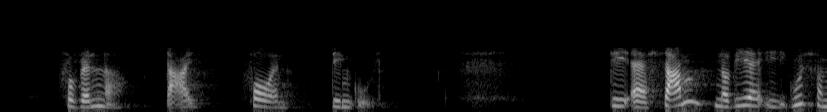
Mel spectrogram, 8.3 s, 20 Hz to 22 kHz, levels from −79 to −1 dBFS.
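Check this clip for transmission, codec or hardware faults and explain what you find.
One fault runs through the whole recording: GSM full-rate codec damage. The speech is confined to roughly 250 Hz to 3.4 kHz, and the coder rebuilds it as a vocal-tract filter driven by a sparse, regular pulse excitation, which fits the 13 kbps full-rate mode. The result is a plainly audible buzzy, gravelly roughness on every voiced stretch.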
